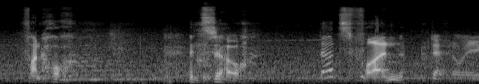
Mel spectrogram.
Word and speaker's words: Gogh: Because in Dutch, the G is not a G. And since it's OG, it doesn't follow the NG rules of a silent G. So it's hoch. Van Gogh.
